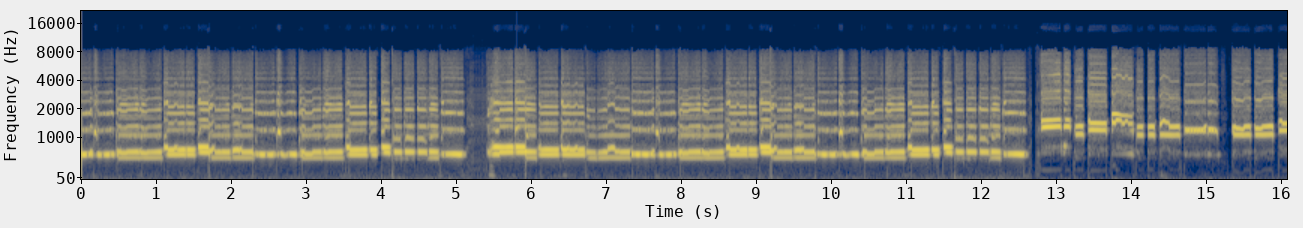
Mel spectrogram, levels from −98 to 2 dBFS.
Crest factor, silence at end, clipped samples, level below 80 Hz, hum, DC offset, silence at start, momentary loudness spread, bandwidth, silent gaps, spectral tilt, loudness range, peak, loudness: 14 dB; 0 s; under 0.1%; -66 dBFS; none; under 0.1%; 0 s; 6 LU; 8.6 kHz; none; 1 dB/octave; 2 LU; 0 dBFS; -13 LUFS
